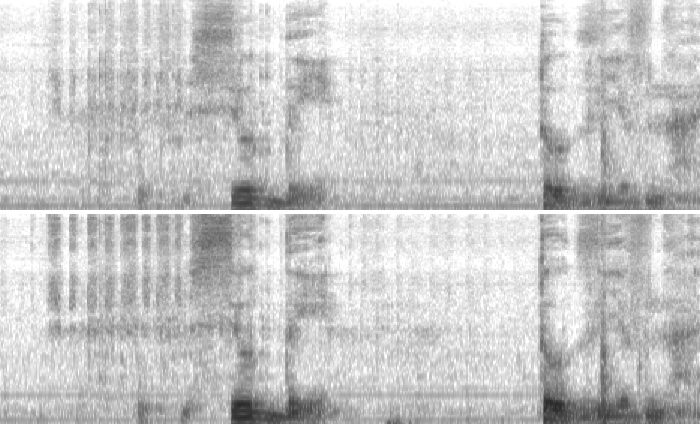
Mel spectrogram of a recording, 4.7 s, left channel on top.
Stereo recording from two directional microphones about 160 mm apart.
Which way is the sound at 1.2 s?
40° right (ahead or behind).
